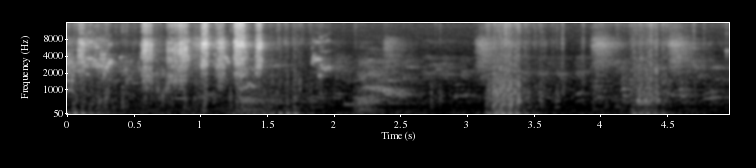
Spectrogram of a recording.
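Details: Pet budgerigars, colorful birds, giving rapid high chirps early on, then softer scratchy twittering mixed with wing flutters and low bumps.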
